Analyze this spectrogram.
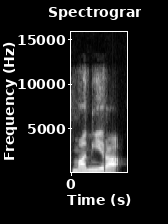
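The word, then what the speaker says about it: マニラ: So Manila City is Manira since they do not have letter L or sound L.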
